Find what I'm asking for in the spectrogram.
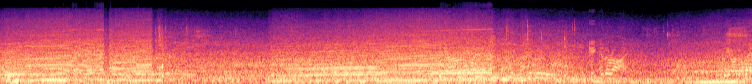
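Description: Corvette race cars roar around a circuit in the iRacing sim, engines held at high revs with shifts and pitch sweeps as cars pass close, a steady loud drone throughout, with a voice talking at times.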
